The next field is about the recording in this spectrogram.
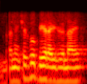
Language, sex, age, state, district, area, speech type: Bodo, male, 30-45, Assam, Chirang, urban, conversation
